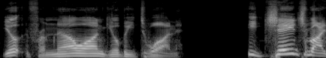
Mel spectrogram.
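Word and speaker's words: Dwun: It was with a silent W.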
